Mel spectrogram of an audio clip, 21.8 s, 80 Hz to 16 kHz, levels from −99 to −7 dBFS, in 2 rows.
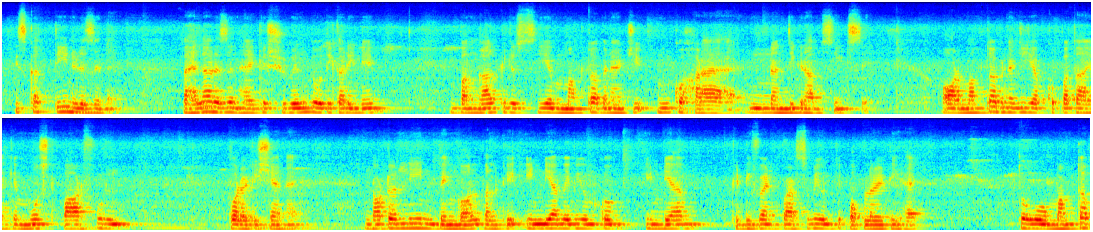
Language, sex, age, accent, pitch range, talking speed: Hindi, male, 30-49, native, 135-150 Hz, 150 wpm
